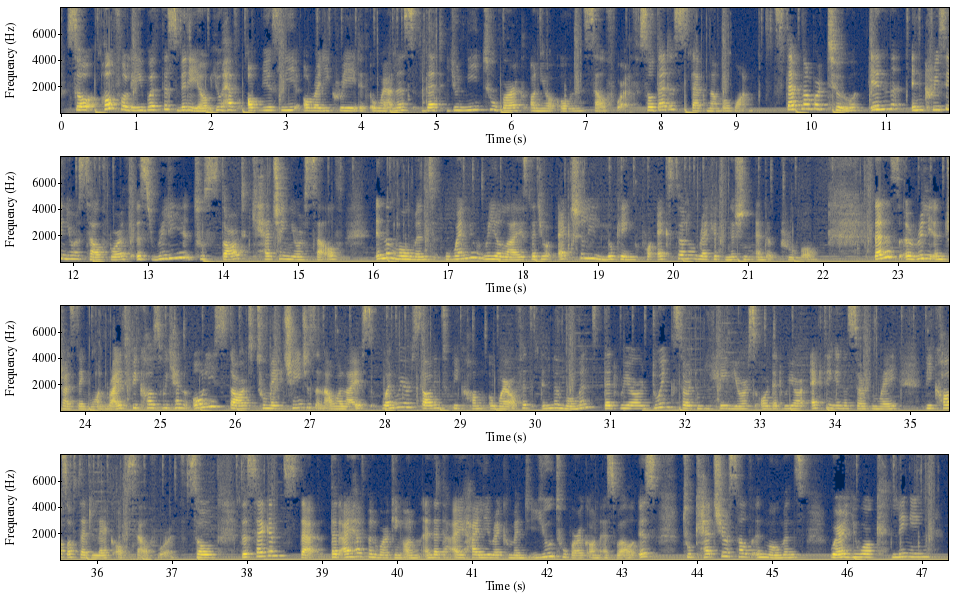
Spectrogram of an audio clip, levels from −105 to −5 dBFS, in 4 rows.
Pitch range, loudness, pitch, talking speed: 210-255 Hz, -20 LUFS, 230 Hz, 175 wpm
